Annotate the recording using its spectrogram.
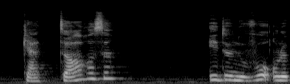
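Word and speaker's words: quatorze: de la même manière 14 la lettre Q en français fait le son que elle est toujours ou presque suivie par un U il y a quelques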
